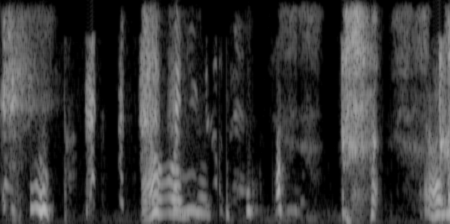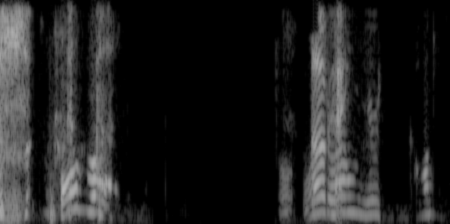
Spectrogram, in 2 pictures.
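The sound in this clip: Repeated throat clearing, blamed on moisture gathering at the top of the lungs, comes in rough bursts mixed with people talking and a short silent gap.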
